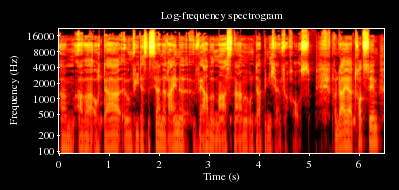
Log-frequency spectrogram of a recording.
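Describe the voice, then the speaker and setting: A man's voice: deep voice, moderate pace. A man co-hosting a podcast, chatting casually and rambling with many fillers and hesitations. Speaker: podcast co-host. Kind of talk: casual chat.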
